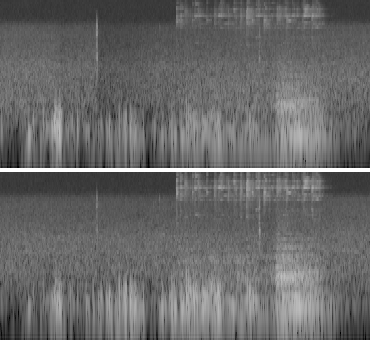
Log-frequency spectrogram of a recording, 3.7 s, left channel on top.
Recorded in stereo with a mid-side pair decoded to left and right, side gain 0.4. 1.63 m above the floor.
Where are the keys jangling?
65° right, 3.5 m; by 3.2 s 45° right, 4 m.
